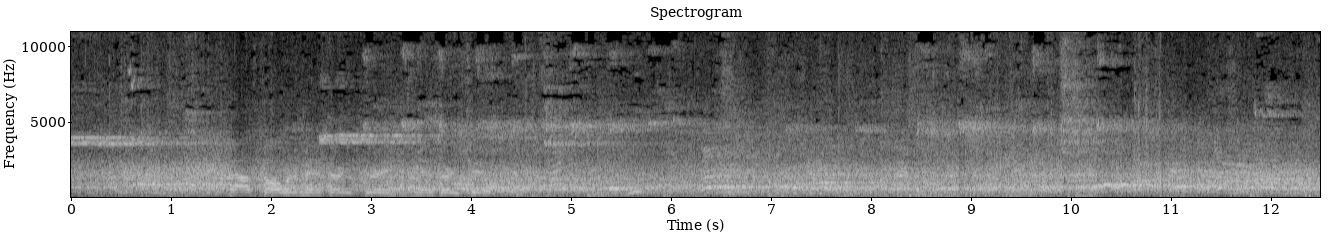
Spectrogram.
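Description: Young players call out and chatter across the court.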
